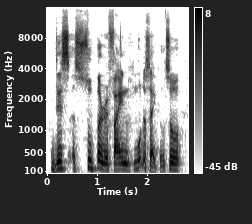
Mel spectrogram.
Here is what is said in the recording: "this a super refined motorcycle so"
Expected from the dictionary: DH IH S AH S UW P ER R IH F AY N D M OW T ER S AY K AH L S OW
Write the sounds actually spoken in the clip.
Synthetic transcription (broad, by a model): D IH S S UW P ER R IH F AY N D M OW T ER S AY K AH L S OW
